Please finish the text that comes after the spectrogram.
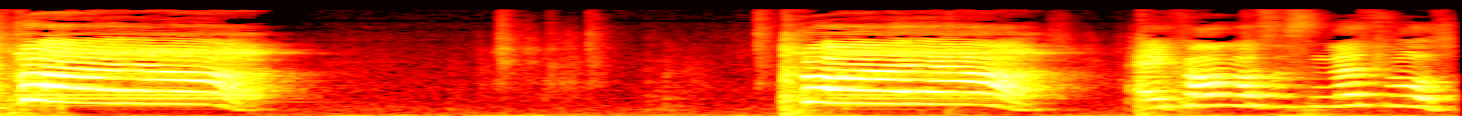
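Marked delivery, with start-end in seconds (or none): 0.0-3.8 loud game command shout. Real, not acted. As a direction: yell the fire order. Calling fire commands in game.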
